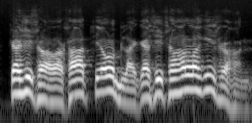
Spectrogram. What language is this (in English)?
Finnish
